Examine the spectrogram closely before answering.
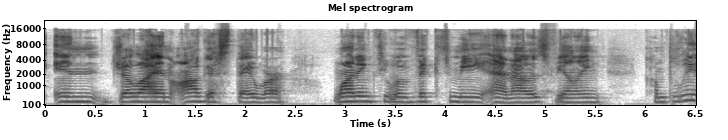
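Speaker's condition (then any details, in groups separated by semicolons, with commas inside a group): Cerebral palsy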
